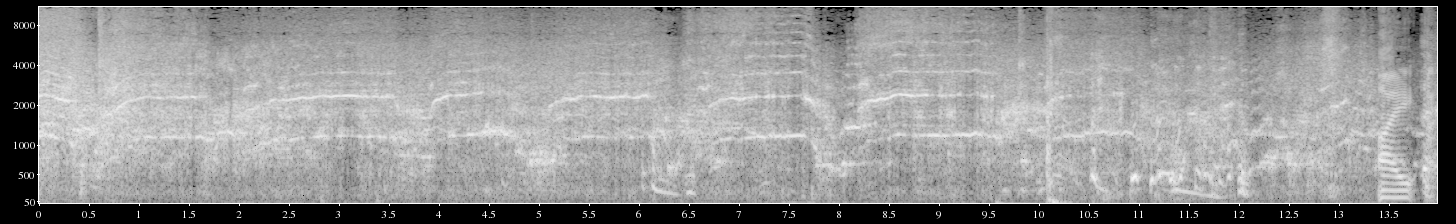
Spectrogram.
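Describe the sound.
Four Filipino men sitting on a bed scream and shriek excitedly, high-pitched and sustained, with bursts of laughter and overlapping voices throughout, as they watch the Miss Universe result when Miss Philippines wins.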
